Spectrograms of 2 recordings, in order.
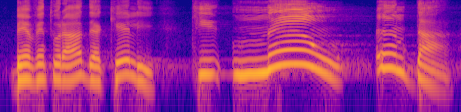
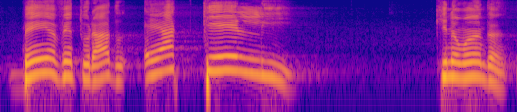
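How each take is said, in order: First: The word não carries the emphasis. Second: The word aquele carries the emphasis. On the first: There is something one must not do. "você pode dar mais entonação nessa frase... há um não aí" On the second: A specific person is the one who is happy. "a ênfase da minha repetição, da minha leitura está naquele"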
